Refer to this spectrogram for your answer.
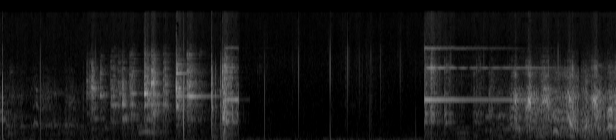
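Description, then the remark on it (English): A nickel drops into a payphone in a private house with a sharp metallic chime, followed by a series of mechanical clicks and rattles as a number is dialed, moderately loud. “A payphone in a private house.”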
